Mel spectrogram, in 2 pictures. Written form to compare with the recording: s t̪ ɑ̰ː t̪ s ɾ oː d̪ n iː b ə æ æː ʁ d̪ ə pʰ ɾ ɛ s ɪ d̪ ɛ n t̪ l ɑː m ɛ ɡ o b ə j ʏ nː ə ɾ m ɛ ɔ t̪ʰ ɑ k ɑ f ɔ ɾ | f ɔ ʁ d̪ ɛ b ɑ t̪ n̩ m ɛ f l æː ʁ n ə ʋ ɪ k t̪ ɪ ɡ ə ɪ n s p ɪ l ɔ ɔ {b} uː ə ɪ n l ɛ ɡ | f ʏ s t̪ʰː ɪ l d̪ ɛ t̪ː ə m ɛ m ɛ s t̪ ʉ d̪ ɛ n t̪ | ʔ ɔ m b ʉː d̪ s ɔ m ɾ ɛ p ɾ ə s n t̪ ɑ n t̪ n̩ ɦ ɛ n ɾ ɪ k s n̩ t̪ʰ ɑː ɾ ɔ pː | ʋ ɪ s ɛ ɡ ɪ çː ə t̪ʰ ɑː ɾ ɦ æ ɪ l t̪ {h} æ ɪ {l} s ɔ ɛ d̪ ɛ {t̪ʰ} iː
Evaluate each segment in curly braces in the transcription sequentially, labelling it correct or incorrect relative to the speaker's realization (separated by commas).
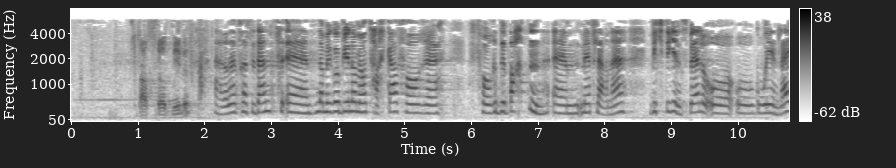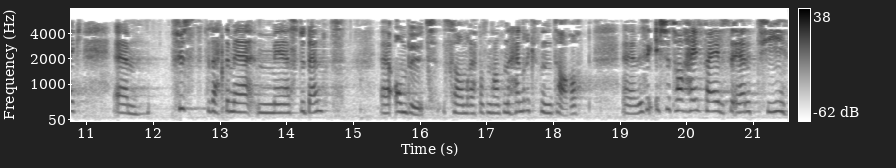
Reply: incorrect, incorrect, correct, correct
